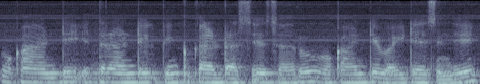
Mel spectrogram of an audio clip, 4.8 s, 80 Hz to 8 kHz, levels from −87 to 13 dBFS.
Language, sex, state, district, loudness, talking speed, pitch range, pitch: Telugu, male, Andhra Pradesh, Manyam, -18 LUFS, 150 wpm, 120-135 Hz, 125 Hz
